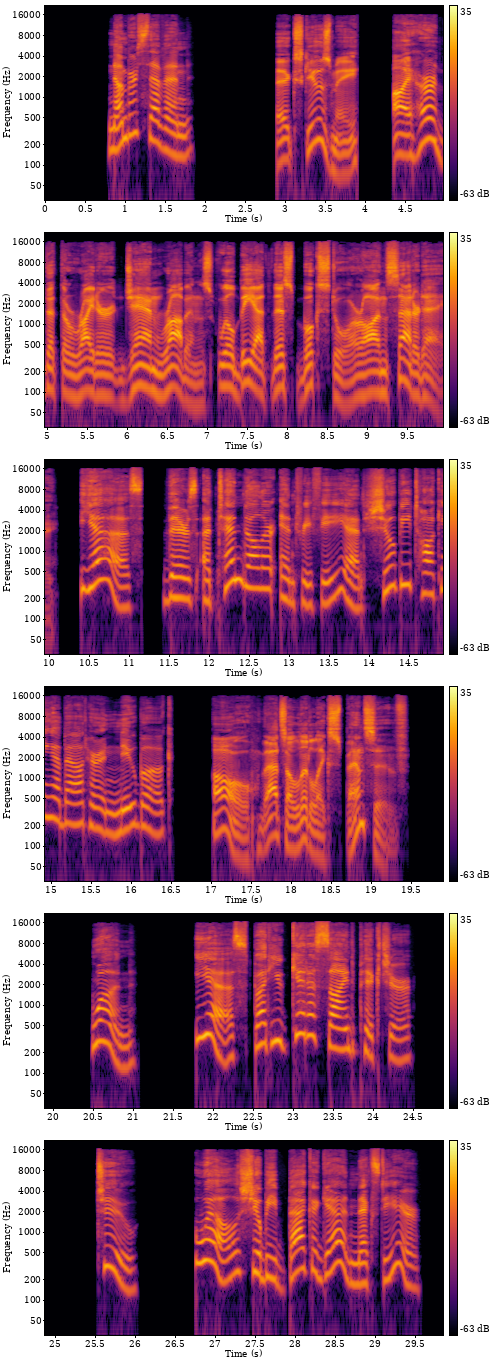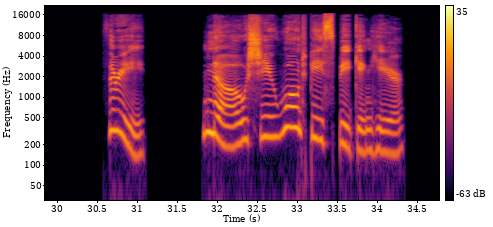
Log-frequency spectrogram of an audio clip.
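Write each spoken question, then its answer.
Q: Oh, that's a little expensive.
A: 1: Yes, but you get a signed picture.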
